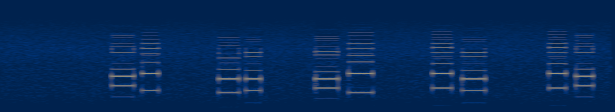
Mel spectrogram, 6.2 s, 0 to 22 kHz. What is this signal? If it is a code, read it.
DTMF, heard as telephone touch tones, dialled by hand, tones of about 220 ms. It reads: 06 14 73 94 90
